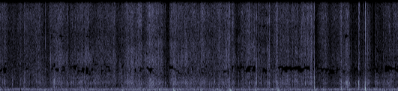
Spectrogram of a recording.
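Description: A wad of thin, crinkled white shoe wrapping paper is held in both hands and rubbed and scratched with fingertips and short nails. It gives a steady, dense crinkling and crackling with soft scratchy bursts across a broad, bright range. Small sharp crackles pop out here and there above the continuous rustle.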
